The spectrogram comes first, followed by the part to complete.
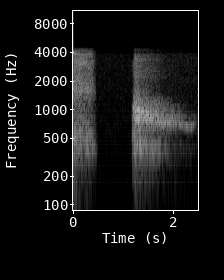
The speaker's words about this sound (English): deep breath real quick. I feel like I've been going at this for about 45 minutes without even breathing.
